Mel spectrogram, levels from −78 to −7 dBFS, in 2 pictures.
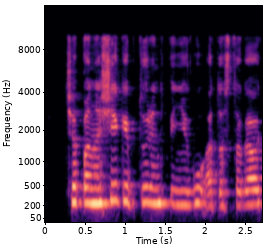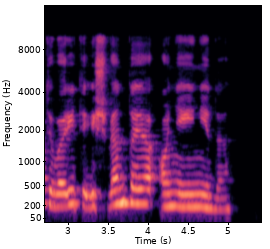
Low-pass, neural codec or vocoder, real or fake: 9.9 kHz; none; real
